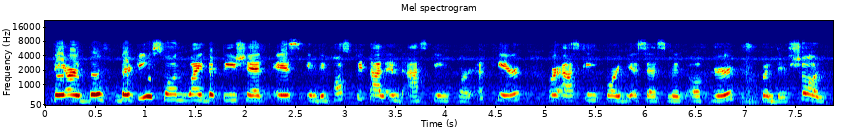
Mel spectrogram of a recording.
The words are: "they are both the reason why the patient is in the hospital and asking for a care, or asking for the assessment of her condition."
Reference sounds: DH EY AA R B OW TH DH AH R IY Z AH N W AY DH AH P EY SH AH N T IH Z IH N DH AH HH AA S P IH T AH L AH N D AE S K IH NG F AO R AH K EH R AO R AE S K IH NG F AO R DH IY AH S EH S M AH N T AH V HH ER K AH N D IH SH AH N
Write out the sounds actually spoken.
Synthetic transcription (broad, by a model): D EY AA R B OW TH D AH R IY S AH N W AY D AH P EY SH AH N T IH S IH N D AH HH AA S P IH T AH L AH N D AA S K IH NG F AO R AH K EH R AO R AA S K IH NG F AO R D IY AH S EH S M AH N T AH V HH ER K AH N D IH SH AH N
